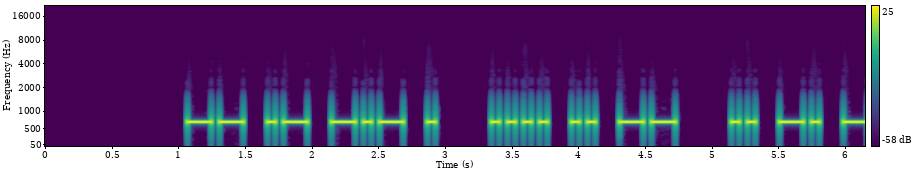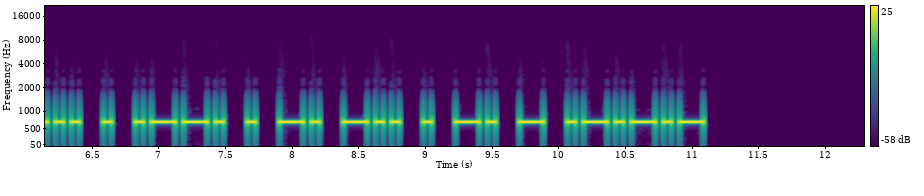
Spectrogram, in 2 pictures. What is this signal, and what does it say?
Morse code, heard as a keyed tone, about 20 wpm, 700 Hz. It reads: MAKE HIM INDEPENDENT.
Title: Sentences from Top 900 Words 20wpm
